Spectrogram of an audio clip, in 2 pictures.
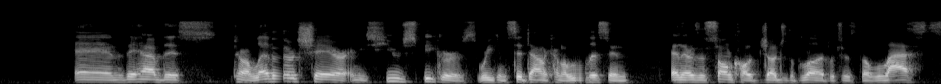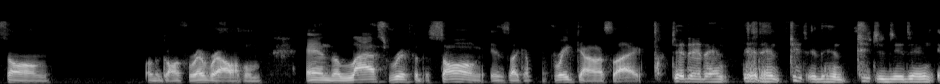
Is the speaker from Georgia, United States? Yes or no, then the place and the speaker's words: no; New Jersey, United States; I'm from Jersey, where E-Town's from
